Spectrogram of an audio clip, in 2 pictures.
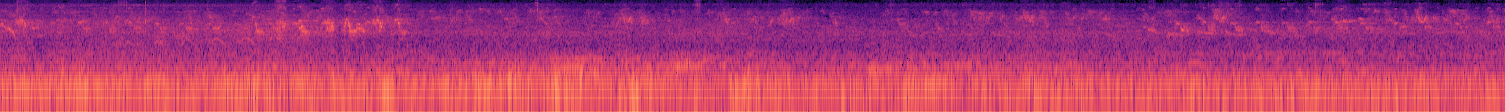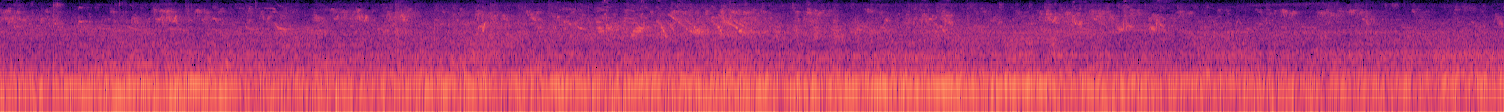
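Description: Many small birds chirping and twittering throughout, over a steady low rumble.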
